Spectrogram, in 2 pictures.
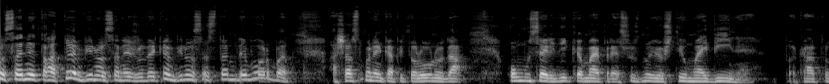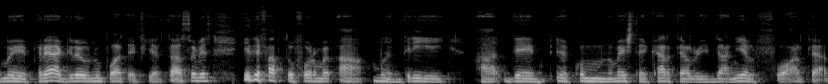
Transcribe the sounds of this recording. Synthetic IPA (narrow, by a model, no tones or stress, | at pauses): osəne̞t̪ɾat̪əmvinosəne̞ʒud̪e̞kəmvinosəst̪əmd̪e̞vo̞rbəaʃaspuneɨŋkapit̪o̞luunud̪ao̞museɾid̪ikəmajpɾe̞susnujoʃt̪iwmajbine̞̰ | pəkat̪ulmewjepɾeaɡɾe̞wnupoat̪e̞̰fijḛrt̪a̰səve̞zʲje̞d̪e̞fap̚t̪o̞fo̞rməʔa̰mɨnd̪ɾijej | ad̪e̞kumnume̞ʃt̪e̞kart̪ealujd̪anie̞lfoa̰rt̪ea̰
